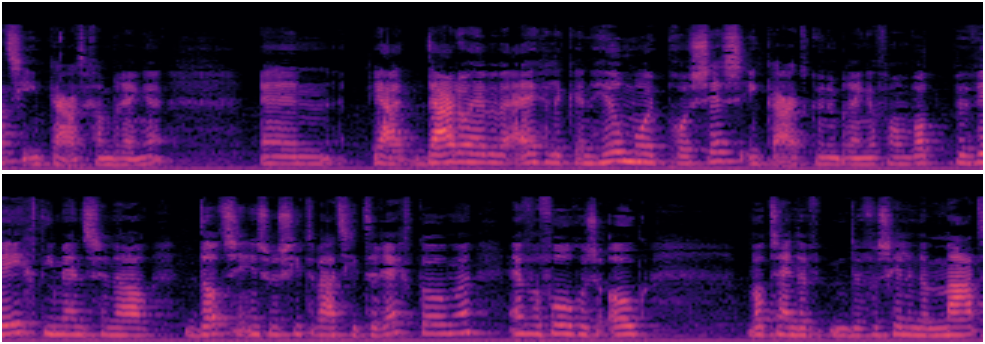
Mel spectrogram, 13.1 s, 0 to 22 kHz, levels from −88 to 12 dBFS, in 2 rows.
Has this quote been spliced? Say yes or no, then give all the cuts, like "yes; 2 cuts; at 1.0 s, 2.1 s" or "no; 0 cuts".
no; 0 cuts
